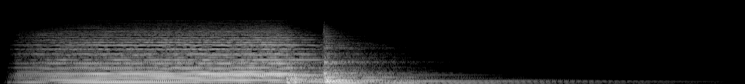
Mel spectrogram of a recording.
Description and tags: Used at the end of a trailer to put emphasis on the last line.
